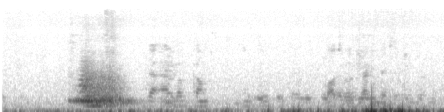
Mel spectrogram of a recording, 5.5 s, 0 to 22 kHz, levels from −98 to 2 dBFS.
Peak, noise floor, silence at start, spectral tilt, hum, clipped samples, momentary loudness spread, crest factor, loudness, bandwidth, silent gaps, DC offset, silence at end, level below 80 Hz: -12 dBFS; -53 dBFS; 0.05 s; -9 dB/octave; none; under 0.1%; 24 LU; 22 dB; -36 LUFS; 4.3 kHz; none; under 0.1%; 0 s; -40 dBFS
